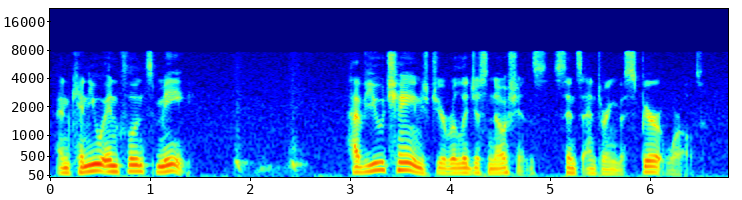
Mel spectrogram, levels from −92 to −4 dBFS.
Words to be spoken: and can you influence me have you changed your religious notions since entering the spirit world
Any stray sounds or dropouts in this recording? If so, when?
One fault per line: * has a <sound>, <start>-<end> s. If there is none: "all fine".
* has a whoosh, 1.8-2.6 s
